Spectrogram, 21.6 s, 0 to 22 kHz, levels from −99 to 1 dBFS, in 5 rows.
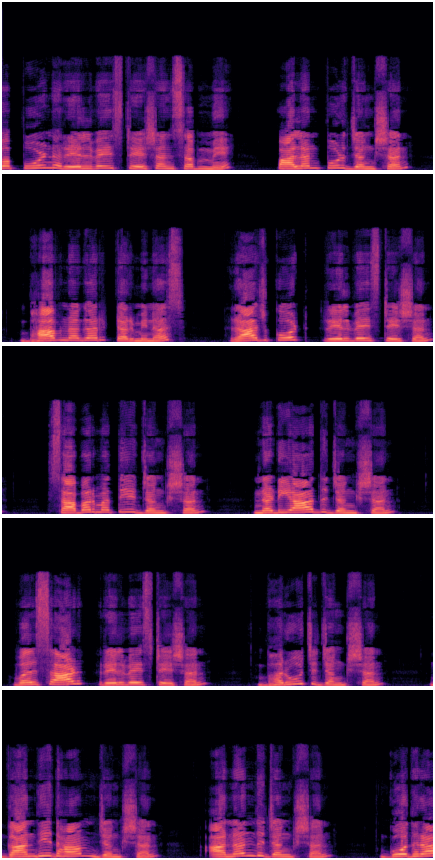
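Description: Speech runs through the whole clip with plainly audible HE-AAC compression damage: s sounds come out gritty and metallic, with a bright but synthetic-sounding top end, which fits a low bitrate of around 24 kbps. The likely cause is spectral band replication, where the treble is rebuilt by copying lower bands upward rather than coding the real harmonics. On a spectrogram, the upper region shows repeated, smeared blocks that don't continue the lower harmonics, and nothing appears above 15 kHz.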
